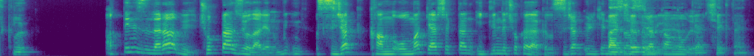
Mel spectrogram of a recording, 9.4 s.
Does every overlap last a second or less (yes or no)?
no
